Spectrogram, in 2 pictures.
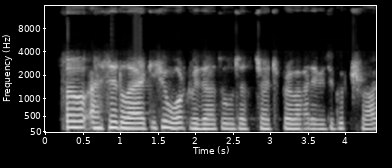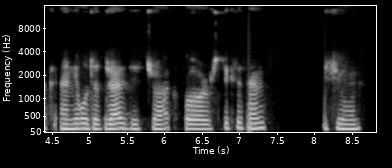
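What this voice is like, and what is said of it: Hard-to-follow accent. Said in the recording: “I am having a hard time following your accent.”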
